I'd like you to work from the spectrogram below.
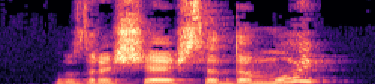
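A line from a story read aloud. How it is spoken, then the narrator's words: Dry question. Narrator (Russian): сухо спросил он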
